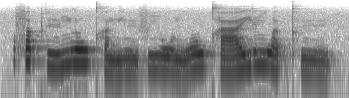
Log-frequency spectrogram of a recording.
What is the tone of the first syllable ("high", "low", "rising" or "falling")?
high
